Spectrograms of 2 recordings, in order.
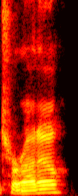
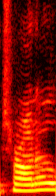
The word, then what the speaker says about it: Toronto: But no, like everybody who was clearly not from Toronto was saying it wrong, right? Was like, "Oh no. Oh no. Do not There's no second tea, guys.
